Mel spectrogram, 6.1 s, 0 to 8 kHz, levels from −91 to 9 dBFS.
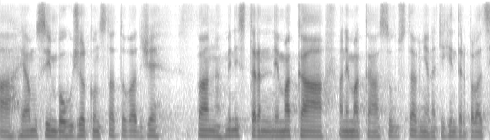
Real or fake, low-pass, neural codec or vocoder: fake; 7.2 kHz; codec, 16 kHz, about 1 kbps, DyCAST, with the encoder's durations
